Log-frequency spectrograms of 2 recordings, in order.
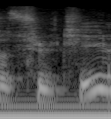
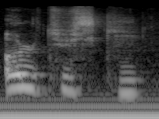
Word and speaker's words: Oltuski: En direct d'un canapé à Belleville avec Otsulti. bonsoir, bonjour. Tu as dit comment? Mal prononcé? Oltuski.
